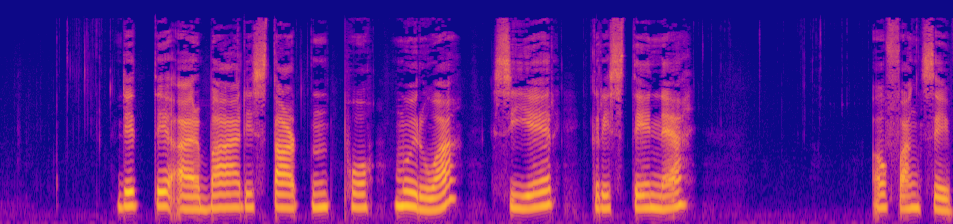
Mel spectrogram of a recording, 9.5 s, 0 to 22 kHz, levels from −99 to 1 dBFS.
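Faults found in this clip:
No issues found in the call and media quality review for this speech clip.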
